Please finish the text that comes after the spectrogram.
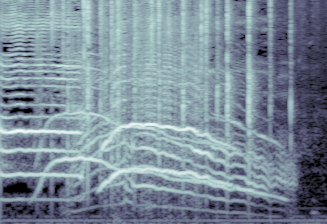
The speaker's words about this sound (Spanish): aplauso.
